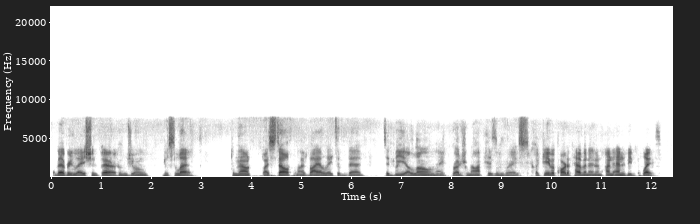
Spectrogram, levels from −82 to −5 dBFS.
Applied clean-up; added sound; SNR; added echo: neural mask model Resemble Enhance denoiser.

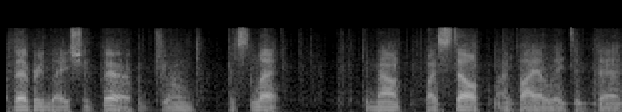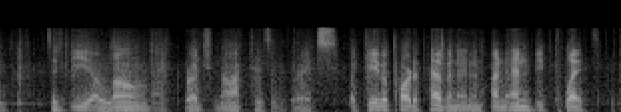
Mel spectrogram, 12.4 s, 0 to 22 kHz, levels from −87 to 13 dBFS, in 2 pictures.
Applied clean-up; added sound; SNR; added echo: neural mask model RNNoise.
